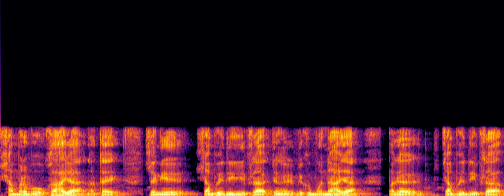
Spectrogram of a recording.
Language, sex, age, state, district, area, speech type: Bodo, male, 60+, Assam, Chirang, rural, spontaneous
